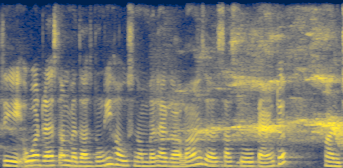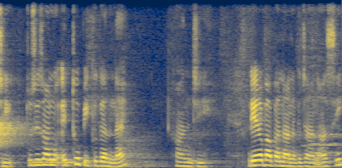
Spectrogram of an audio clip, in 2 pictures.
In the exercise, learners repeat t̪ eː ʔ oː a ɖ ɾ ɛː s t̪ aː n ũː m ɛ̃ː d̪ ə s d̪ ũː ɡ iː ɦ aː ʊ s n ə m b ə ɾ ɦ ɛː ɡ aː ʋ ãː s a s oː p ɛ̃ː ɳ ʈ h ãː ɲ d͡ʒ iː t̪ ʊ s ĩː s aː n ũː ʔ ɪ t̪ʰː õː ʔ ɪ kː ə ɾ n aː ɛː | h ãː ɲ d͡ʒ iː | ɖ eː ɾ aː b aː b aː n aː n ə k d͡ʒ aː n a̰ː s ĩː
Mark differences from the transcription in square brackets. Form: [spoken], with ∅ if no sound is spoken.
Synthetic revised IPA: t̪ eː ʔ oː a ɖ ɾ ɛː s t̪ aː n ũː m ɛ̃ː d̪ ə s d̪ ũː ɡ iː ɦ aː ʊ s n ə m b ə ɾ ɦ ɛː ɡ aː ʋ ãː s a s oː p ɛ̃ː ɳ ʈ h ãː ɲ d͡ʒ iː t̪ ʊ s ĩː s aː n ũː ʔ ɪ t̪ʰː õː [p] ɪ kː ə ɾ n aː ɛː | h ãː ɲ d͡ʒ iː | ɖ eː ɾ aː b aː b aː n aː n ə k d͡ʒ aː n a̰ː s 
